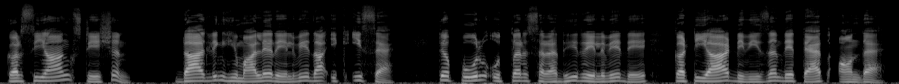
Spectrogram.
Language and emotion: Dogri, neutral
